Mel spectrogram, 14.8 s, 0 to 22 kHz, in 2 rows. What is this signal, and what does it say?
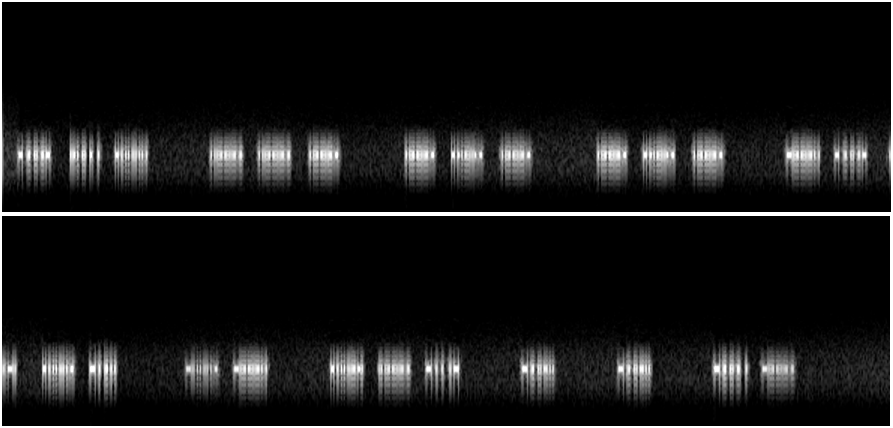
Hellschreiber (Feld-Hell, 122.5 baud), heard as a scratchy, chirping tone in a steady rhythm, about 1100 Hz. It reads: … 339 909 909 EA1OK DE G8M R R FB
